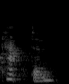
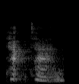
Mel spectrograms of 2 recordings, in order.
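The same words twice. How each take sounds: First: Captain said the usual way, CAP-tin; wrong pronunciation. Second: Captain with a drawn-out nasal final "tan"; right pronunciation. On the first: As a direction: say Captain plainly, short final syllable. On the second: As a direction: say Captain as Cap-taan, lengthening the end. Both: Shown as a demonstration. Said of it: "But not Captain".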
